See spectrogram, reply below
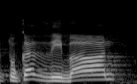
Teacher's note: تا ادا ہوتا ہے زبان کا سرا اوپر کے دانتوں کی جڑوں سے · Term: حرف نطعیہ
